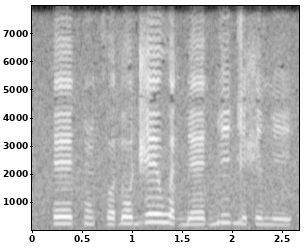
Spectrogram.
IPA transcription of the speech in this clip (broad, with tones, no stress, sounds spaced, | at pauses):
eː˨ k ũ˨ kʰ ʊ˨ ɗ o˨ d͡ʒ eː˦ w ɛ˨ ɡ͡b eː˨ ɡ͡b iː˦ ɡ i˨ ʃ i˨ m i˨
